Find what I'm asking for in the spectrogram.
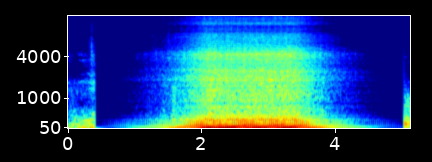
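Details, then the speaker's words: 2008 Smart Fortwo 451 Passion 84 BHP, running with the aircon compressor belt cut off after the compressor clutch burnt out and the pulley felt coarse: it settles into a smooth, even low hum with no grinding or howl; normal running. "as you will see now when I start it up without that compressor turning it's going to be a whole different sound"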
